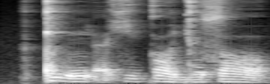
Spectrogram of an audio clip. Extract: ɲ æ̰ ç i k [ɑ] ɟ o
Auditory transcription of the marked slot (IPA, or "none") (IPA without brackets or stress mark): ɒ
